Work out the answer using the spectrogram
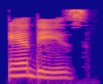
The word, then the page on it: andes: British English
